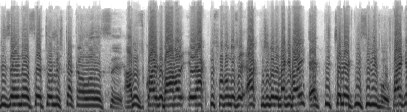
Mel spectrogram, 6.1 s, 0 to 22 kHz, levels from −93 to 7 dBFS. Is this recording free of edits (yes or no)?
no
